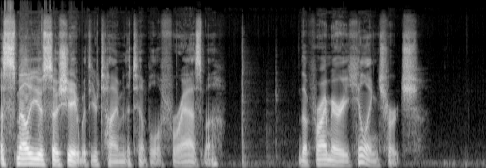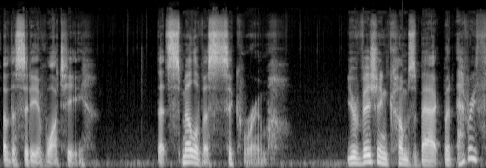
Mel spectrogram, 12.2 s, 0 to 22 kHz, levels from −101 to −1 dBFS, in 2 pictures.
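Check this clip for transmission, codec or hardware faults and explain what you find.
Two faults turn up, both in the first second and a bit, and both are hardware and level problems rather than transmission or codec faults.

Microphone overload, from 0.01 to 0.92 s: the loudest syllables have a harsh, crackling edge. The likely cause is an input level set too high, driving peaks about 5 dB past the converter's ceiling so their tops are flattened. Only a small share of samples, around one or two percent, are hit, so the distortion flares on the peaks rather than running through everything.

Microphone volume stepped down, at 1.02 s: voice and background drop together by about 6 dB in a single step, just before "your time in the". This is likely the call software reacting to the preceding clipped peaks by cutting the device's input gain in one move. The sound afterwards is quieter, with the level change audible as an abrupt step rather than a fade.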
